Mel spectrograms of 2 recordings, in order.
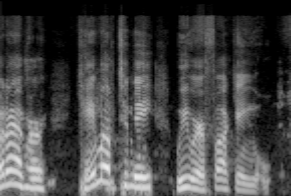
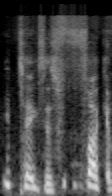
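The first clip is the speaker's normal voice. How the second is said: ordinary talk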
